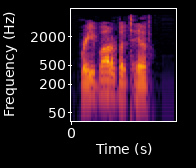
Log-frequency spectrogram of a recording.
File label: "rebarbative", English; adjectives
